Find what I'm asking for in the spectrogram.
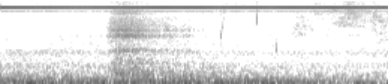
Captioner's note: sighs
